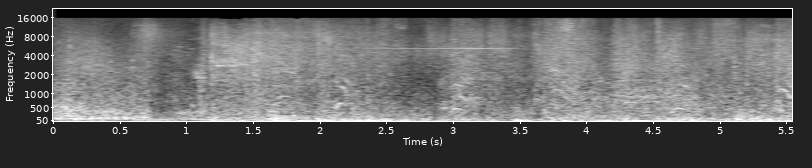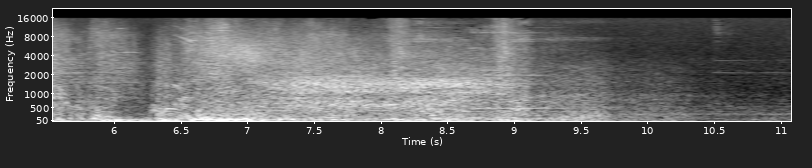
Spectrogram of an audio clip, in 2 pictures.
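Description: Video game combat effects clash and crackle.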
